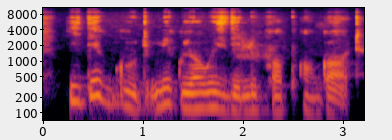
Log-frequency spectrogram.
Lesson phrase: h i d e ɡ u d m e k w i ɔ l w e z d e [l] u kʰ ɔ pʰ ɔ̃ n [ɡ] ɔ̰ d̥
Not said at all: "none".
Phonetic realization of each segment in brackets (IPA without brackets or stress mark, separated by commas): l, ɡ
